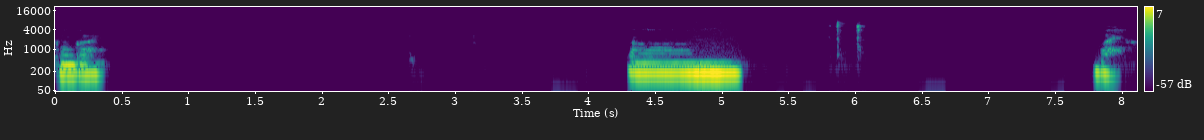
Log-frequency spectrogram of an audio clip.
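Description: A woman speaks in short bursts over an online call, heard through a microphone.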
